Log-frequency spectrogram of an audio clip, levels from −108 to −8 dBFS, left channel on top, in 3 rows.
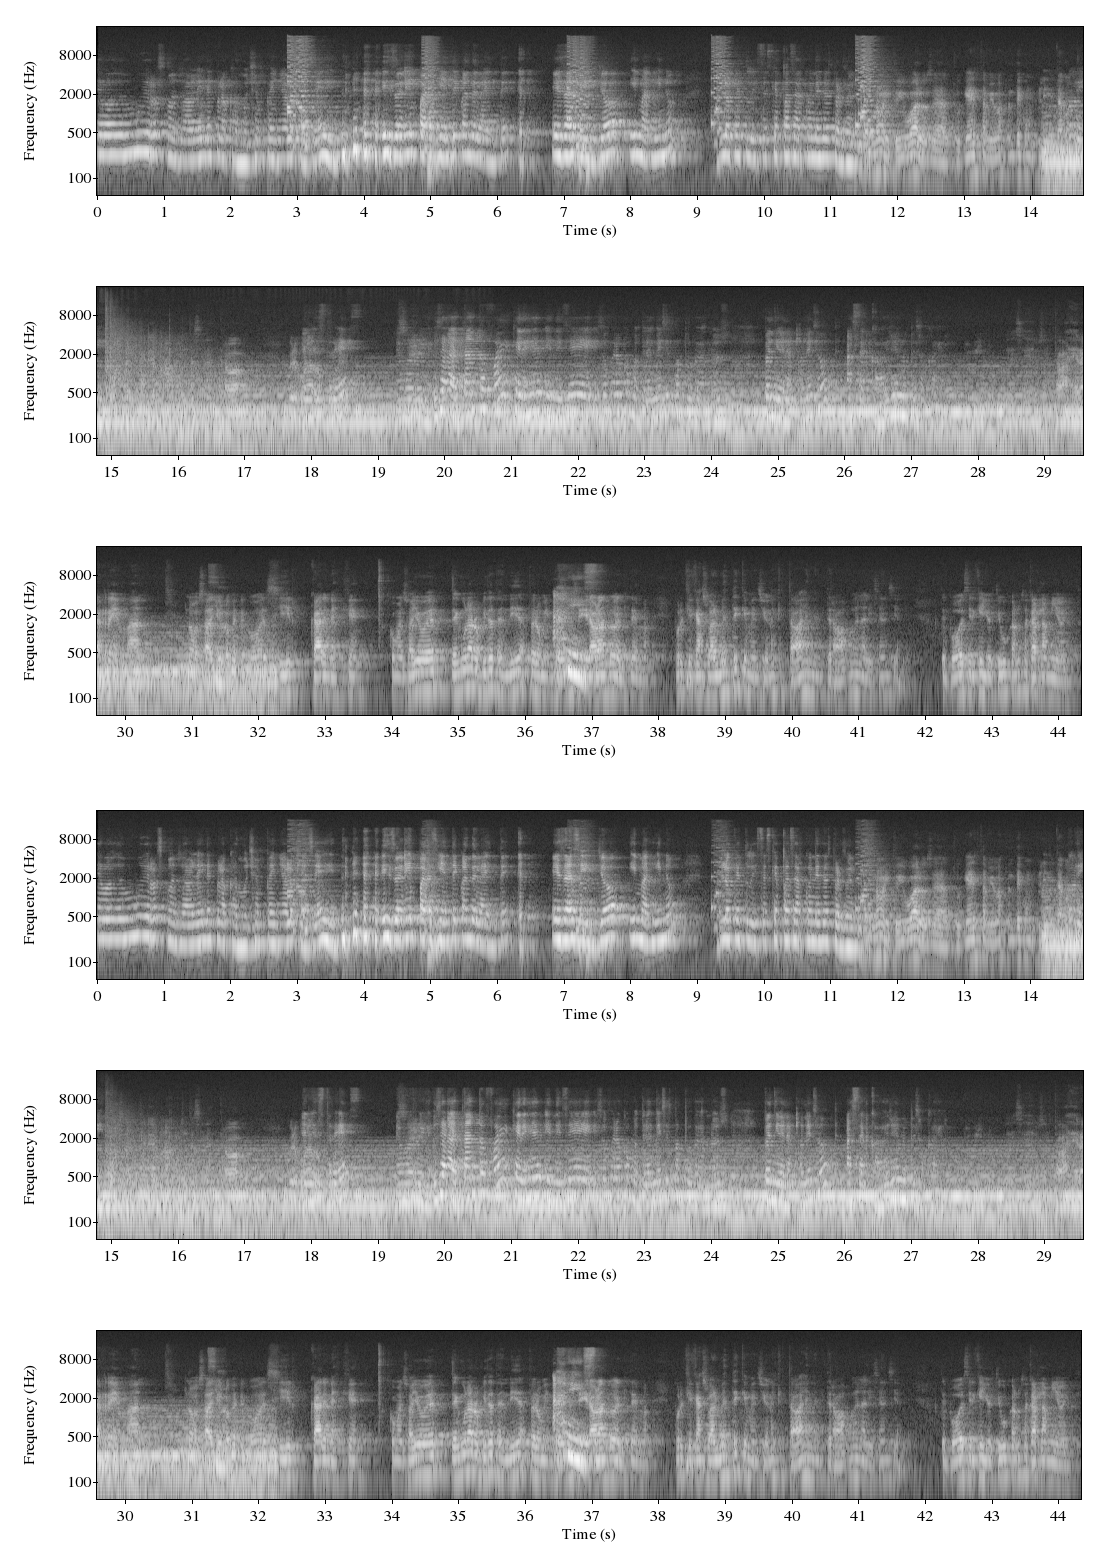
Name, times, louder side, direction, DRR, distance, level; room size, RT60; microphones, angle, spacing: voice 1, 0.0-6.2 6.8-8.7 9.3-11.6 14.6-15.1 17.8-18.6 19.3-24.2 24.8-27.5 29.6-29.8 31.4-31.6 36.4-37.1, right 1 dB, 85° right, 0 dB, 2.1 m, -26 dB
sound 1, 2.9-3.8 4.9-5.6 7.0-7.9 9.2-9.7 11.4-12.3, left 4 dB, 70° left, 1.0 m, -34 dB
voice 2, 11.6-14.7 15.0-17.0 17.7-18.6 19.4-19.8 27.8-30.3 30.6-33.5 34.0-37.8 38.2-41.6 42.2-44.2, equal, 5° right, 2 dB, 1.6 m, -33 dB
sound 2, 14.2-32.3, right 1 dB, 40° right, 0.8 m, -26 dB
Boom, 14.9-18.2, left 1 dB, 30° left, 1.2 m, -35 dB
22.5 x 11.5 x 4.6 m, 1.1 s
head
